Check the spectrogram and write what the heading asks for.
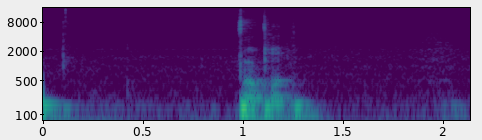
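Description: A single sharp click of a computer keyboard key about a second in, probably the Enter press that confirms a new file. Typing clatter tails off at the very start.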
